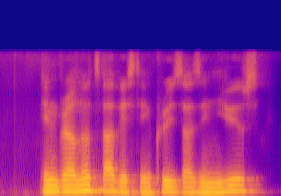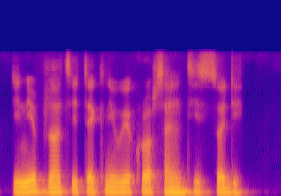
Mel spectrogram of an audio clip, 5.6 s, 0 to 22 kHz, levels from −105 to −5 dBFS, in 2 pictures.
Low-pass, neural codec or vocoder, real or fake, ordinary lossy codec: 7.2 kHz; codec, 24 kHz, 0.9 kbps, WavTokenizer, large speech release; fake; none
